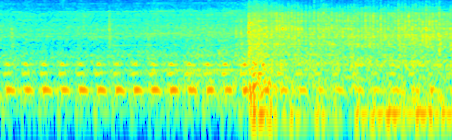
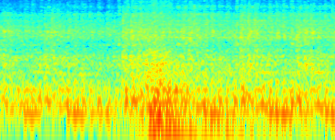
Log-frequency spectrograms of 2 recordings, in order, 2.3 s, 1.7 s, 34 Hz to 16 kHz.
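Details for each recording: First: Honda TMX155 single-cylinder motorcycle, noisy ever since a timing gear replacement, crankcase half cracked. It catches and idles loud and rattly, with a hard metallic knock under the exhaust beat; worn connecting rod. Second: Honda TMX155 single-cylinder motorcycle after overhaul, started on one click: quick, even idle putter with no rattles or misses, smooth like brand new, in contrast to the earlier rough running.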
